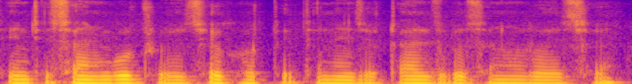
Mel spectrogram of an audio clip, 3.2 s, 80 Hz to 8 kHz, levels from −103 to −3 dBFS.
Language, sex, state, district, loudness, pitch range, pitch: Bengali, male, Tripura, Unakoti, -17 LUFS, 120-125 Hz, 125 Hz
